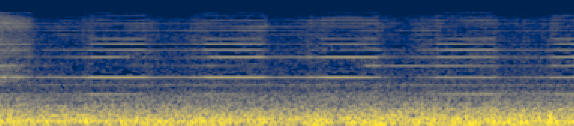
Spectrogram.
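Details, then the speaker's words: Blue Yeti USB microphone with its headphone jack used as line output, mic muted with LED blinking: a low electrical hum and faint whistles pulsing about once a second, carried through the whole sound system; fixed by a cheap add-on part. "if I can get it in here see the blinking light it's actually beeping with that sound and that's just an LED indicator letting me know that the mic is being muted at this particular time but for some reason that noise is going through my whole sound system"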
